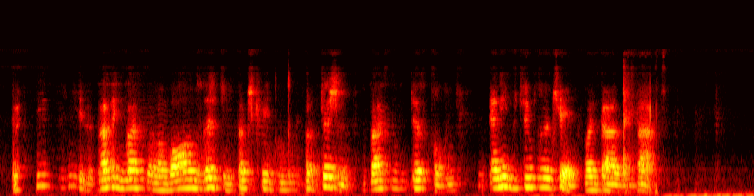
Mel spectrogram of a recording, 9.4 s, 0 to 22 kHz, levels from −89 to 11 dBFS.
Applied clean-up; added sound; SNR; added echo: neural mask model DeepFilterNet 3.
